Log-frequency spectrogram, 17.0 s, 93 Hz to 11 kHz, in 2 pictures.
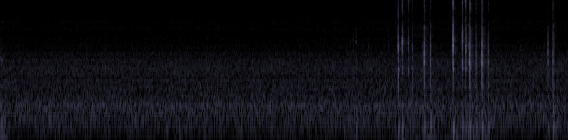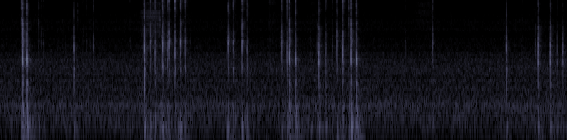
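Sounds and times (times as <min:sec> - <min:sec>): mechanical keyboard typing: 0:05.3 - 0:07.4, 0:08.2 - 0:09.9, 0:10.6 - 0:14.1, 0:16.1 - 0:17.0.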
